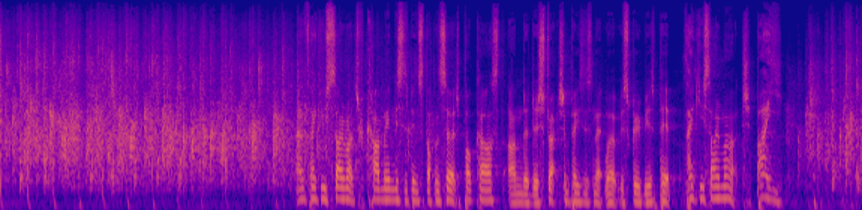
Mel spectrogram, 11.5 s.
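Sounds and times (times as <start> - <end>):
audience applause: 0.0 - 6.1, 10.5 - 11.4
speech: 4.0 - 10.7.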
